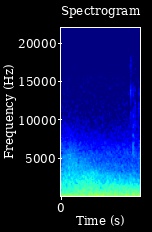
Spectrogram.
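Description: Heavy low rumbling boom from a 12-inch naval gun firing in a naval warfare video game, a dense continuous roar filling the whole second at moderate level with no voices.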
